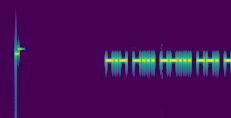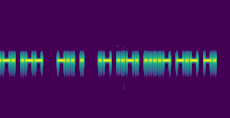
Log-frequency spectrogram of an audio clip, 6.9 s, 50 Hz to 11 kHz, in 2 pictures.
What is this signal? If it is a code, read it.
Morse code, heard as a keyed tone, about 34 wpm, 700 Hz. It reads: KB7GGW DE AF4KN
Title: USA Callsign DE Callsign 35wpm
